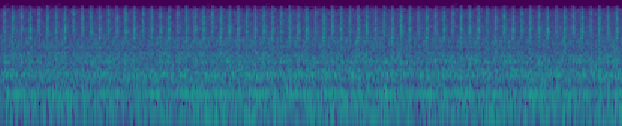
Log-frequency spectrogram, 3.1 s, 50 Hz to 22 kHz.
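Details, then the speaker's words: Warm running engine, 58,559 km, sharp regular ticking knock about four times a second; lifters checked firm, cause found as cylinder 1 spark plug whose insulator came loose, likely overtightened, fitted about 20,000 km ago. "вот так что когда появляется стук первым делом проверяйте свечи"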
